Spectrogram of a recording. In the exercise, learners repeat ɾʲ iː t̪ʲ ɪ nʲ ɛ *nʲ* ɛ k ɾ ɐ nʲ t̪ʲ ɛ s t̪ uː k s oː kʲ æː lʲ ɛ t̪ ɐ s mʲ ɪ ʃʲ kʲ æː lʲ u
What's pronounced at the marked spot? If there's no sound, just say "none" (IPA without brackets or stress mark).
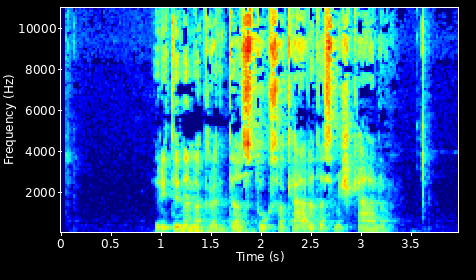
mʲ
